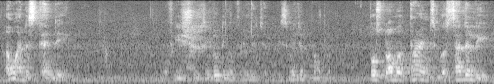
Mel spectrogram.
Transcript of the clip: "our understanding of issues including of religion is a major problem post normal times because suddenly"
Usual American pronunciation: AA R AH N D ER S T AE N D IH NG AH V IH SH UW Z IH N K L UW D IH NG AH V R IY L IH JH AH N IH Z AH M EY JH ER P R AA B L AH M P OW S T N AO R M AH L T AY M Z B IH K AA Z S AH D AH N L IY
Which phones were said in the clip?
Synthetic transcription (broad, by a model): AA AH N D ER S T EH N D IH NG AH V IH SH UW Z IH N K L UW D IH NG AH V R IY L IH JH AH N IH S AH M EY JH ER P R AA B L AH M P OW S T N AO M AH L T AY M S B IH K AA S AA D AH N L IY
